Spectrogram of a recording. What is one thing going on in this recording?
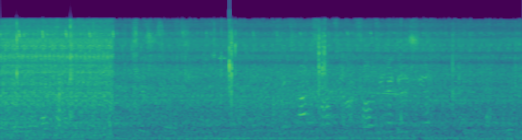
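Several men talk among themselves in a crowd outdoors.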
